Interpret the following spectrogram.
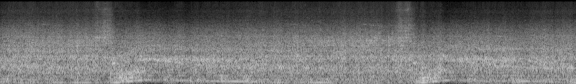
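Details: C5 Corvette V8 first start after 4+ months of repairs (harmonic balancer and front subframe replaced), in neutral: steady idle with two quick throttle blips rising and falling cleanly, no knocks or misses; healthy.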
